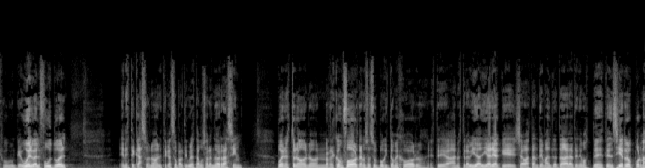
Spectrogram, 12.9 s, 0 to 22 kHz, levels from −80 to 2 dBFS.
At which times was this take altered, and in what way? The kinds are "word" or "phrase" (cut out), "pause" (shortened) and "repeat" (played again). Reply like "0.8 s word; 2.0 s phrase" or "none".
11.8 s word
